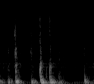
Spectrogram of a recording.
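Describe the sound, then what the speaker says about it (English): Keystrokes on a computer keyboard while a command is entered on a Cisco router: a few quick, close taps clustered in a short burst, with no talking. "I will just type IP route"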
